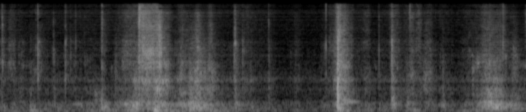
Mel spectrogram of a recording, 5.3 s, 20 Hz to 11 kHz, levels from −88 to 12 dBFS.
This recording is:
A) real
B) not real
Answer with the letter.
B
